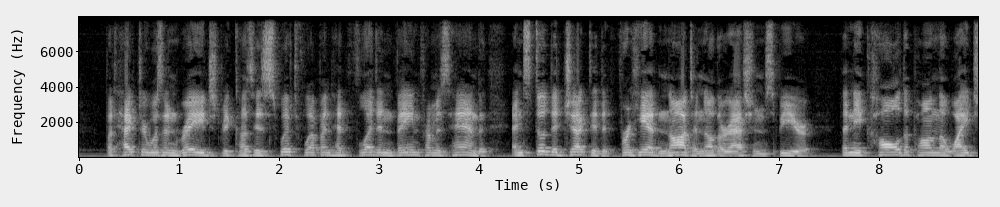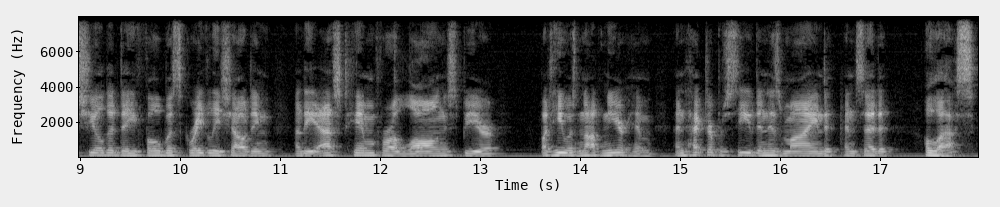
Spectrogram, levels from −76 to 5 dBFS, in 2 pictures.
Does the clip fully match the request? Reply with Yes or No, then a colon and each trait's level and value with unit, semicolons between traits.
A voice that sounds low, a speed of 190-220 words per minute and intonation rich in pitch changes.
No: low, 125 Hz; average, 195 wpm; average, 3.2 semitones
